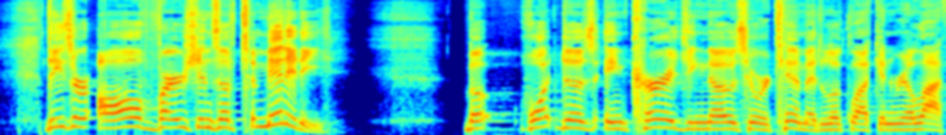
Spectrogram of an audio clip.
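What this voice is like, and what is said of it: Texas accent. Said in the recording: “My Texas accent wouldn't let me do an OR for a minute.”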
